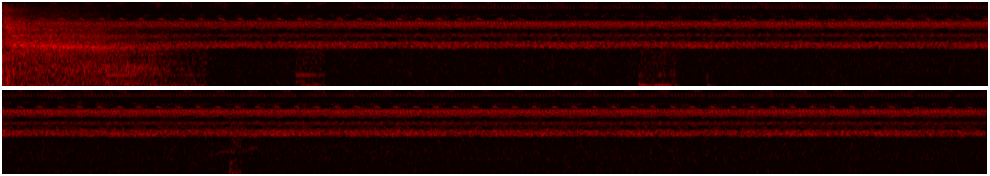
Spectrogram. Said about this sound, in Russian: Сколько тишины тебе надо на подкаст, вот. чтобы положить туда звук сверчков?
